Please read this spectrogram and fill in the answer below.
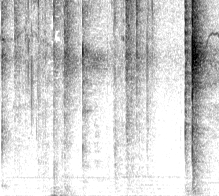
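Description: Several scattered light clicks and taps, the loudest just before the end.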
